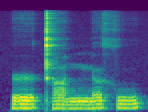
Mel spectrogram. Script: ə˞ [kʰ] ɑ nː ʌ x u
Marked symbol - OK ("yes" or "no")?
yes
